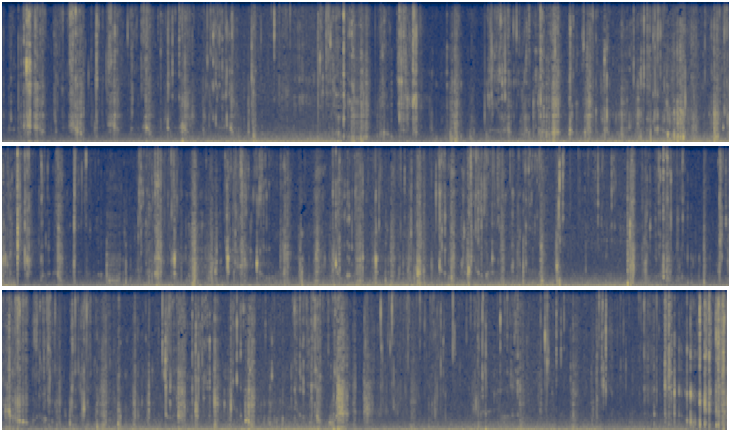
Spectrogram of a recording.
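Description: A person chewing and biting crunchy food close to the microphone, a continuous run of sharp crunches.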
